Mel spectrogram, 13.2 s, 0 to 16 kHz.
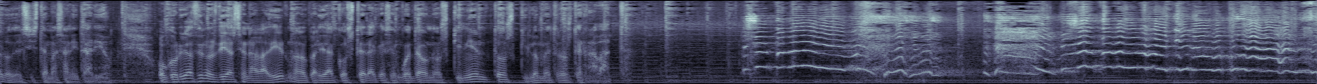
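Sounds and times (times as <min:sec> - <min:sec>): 
speech: 0:00.0 - 0:06.5
pregnant woman crying and wailing for help in a hospital in Agadir Morocco: 0:07.4 - 0:13.1.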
